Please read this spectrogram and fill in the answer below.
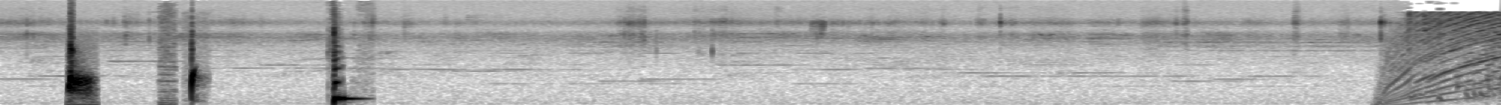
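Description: Three short, loud plops in the first two and a half seconds, then silence. About a second before the end comes a shimmering effect of many sweeping tones rising and falling together.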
